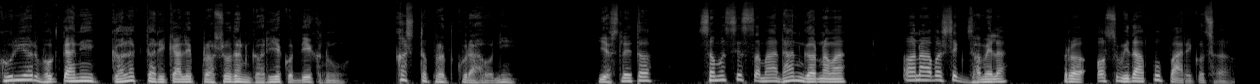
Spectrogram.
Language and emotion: Nepali, sad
